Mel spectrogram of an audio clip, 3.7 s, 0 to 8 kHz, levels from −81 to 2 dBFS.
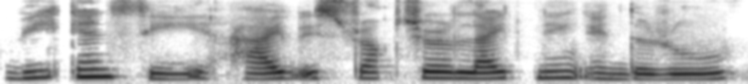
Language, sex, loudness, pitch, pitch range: English, female, -15 LUFS, 215 Hz, 195-225 Hz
